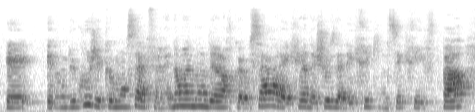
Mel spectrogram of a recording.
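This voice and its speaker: A woman's voice: medium pitch, steady tone, quick pace, distant mic. A French woman in her twenties chatting candidly in a casual vlog, with many fillers and restarts. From France. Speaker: YouTuber. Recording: roomy echo, voice a bit off-mic, faint background noise.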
